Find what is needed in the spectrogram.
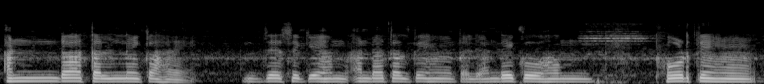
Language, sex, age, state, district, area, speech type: Urdu, male, 60+, Telangana, Hyderabad, urban, spontaneous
